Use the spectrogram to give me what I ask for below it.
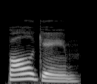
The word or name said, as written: ballgame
